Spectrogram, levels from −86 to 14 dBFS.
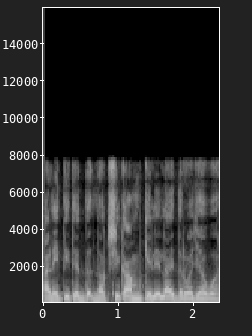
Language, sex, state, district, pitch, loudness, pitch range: Marathi, male, Maharashtra, Solapur, 165 Hz, -13 LUFS, 155-185 Hz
